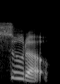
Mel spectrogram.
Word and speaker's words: pseudo: The P is silent. The P has always been silent. It's not P, it's E. It's not pseudo, pseudo, it's pseudo.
